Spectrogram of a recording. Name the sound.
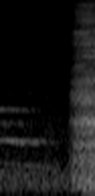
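cat meowing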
